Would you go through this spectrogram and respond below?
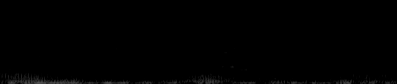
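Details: A colorful stray cat living on the street purrs while wanting to be petted: a steady, low, softly pulsing rumble running through the whole stretch, with faint tonal hum above it.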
